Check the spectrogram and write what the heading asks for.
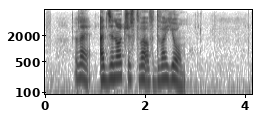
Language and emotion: Russian, neutral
